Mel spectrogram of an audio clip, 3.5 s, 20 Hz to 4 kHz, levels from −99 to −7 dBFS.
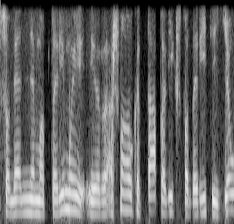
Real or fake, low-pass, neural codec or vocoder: real; 3.6 kHz; none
